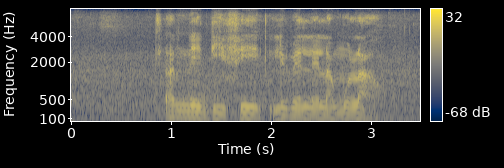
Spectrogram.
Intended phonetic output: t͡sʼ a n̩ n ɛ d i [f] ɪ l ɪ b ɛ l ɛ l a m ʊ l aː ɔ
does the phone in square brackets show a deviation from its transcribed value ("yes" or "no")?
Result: no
